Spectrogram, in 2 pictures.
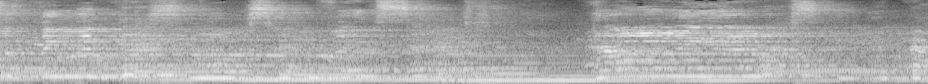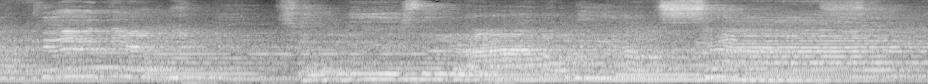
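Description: Live pop music heard from the audience in a concert hall: a woman singing a melody over sustained band chords.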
